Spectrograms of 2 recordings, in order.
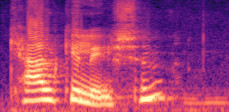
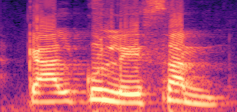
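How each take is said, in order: First: "Calculation" ending in a clear "shun"; correct pronunciation. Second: "calculation" ending in "sun"; wrong pronunciation. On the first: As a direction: say Calculation as "cal-kyu-lay-shun". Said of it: "it sounds good". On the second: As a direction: say calculation with s for sh, "cal-coo-lay-sun". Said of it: "Some people say calculation". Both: Shown as a demonstration.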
